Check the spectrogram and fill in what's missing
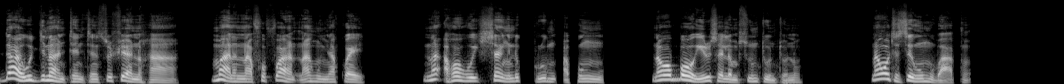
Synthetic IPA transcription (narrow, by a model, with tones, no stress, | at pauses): da˦˨wʊ˦d͡ʑi˦nã˨n̩˨tʰɪ̃˨ntɪ̃˨n̩˨sʊ˦ɕᶣɛ˦˨nʊ̃˨hã̰ː˨ | mãː˦˨nã˨nã˨fʊ˦fʊ˦a˨nã˨˦ɦʊ̃˦ɲã˦kʰɔ˦ɪ˨ | nã˦ʔa˨ɦɔ˦hʊ˦ɕɛ̃˦˨nnɪ̃˦kʰu˨ɾo˦mũ˨a˨pʰʊ̃˦mũ˨ | nã˦wɔ˦bɔ˦ɔ˨je˨ɾu˦sa˦lã˨msʊ̃˦n̩˦tʰʊ̃˨ntʰʊ̃˨nʊ̃˦ | nã˦wɔ˦tɪ˨sɛ̃˦˨wʊ̃˦mũ˨ba̰ː˨kʰʊ̰̃˦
